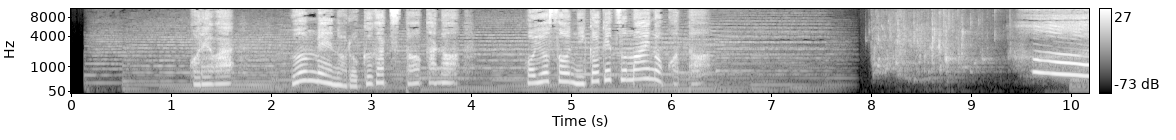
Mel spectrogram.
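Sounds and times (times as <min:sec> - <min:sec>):
speech: 0:00.5 - 0:06.4
water splashing in a bathtub: 0:07.9 - 0:10.1.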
